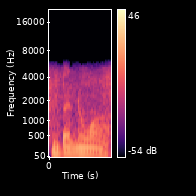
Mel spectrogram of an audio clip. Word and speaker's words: Benoit: So, but your first name is actually not pronounced Ben. It's Benoit.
